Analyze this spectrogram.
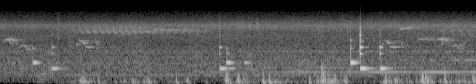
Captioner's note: wooden sticks clanging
